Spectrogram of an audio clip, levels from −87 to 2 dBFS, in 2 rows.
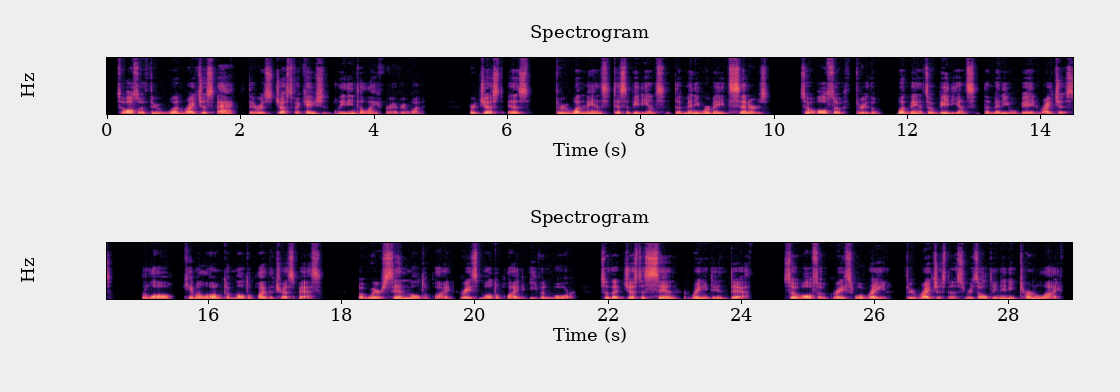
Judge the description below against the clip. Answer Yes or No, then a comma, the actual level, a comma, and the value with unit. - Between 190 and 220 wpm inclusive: No, average, 155 wpm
